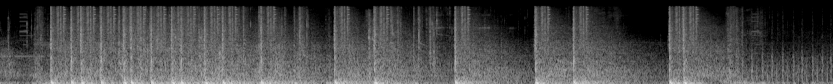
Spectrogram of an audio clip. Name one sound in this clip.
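Gunfire rattles in rapid bursts with loud echoing shots.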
